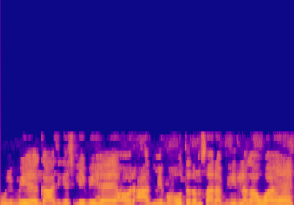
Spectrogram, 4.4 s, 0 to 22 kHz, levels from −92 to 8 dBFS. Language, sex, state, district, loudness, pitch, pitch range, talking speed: Hindi, female, Bihar, Kishanganj, -15 LUFS, 200 Hz, 185-215 Hz, 215 wpm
